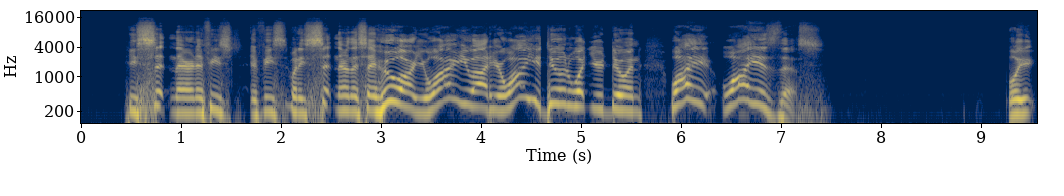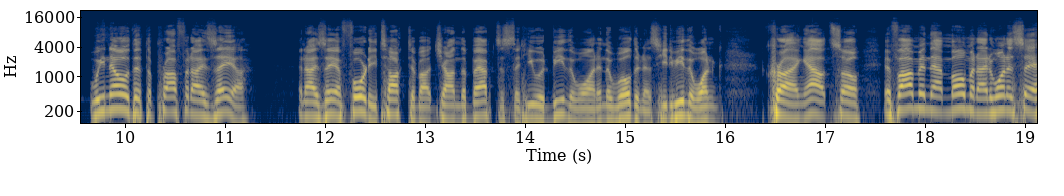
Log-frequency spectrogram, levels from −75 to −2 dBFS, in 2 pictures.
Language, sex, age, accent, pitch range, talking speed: English, male, 30-49, American, 155-205 Hz, 230 wpm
